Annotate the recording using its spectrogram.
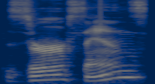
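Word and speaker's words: Xe Sands: The audiobook was narrated by Zur Sands. I'm fairly certain that's how you say it. It's X-E Sands.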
